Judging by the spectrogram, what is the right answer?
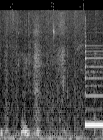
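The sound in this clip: A telephone ringback tone on an outgoing call to a friend begins near the end, a steady, loud, buzzy tone that follows a stretch of low, murmuring background noise.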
